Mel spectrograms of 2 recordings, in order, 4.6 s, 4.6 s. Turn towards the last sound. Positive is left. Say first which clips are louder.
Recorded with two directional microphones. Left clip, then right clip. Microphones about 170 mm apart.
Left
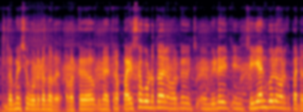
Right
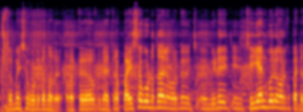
# left 1 dB
turn(degrees=-15)  # may be behind; listen again after turning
